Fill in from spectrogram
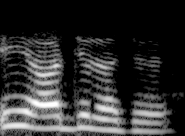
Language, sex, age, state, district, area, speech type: Nepali, female, 18-30, West Bengal, Kalimpong, rural, conversation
